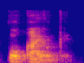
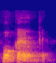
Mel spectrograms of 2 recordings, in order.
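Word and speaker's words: poka-yoke: proof is nothing but pokayoke. Now the pronunciation might be a little different in authentic Japanese language but let's for our understandings let's call it as pokayoke.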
